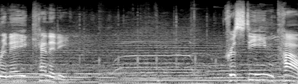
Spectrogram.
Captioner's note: congregation applauding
